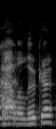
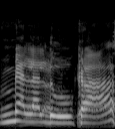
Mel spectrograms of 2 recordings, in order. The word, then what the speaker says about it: Melaleuca: And I'm like, so you're talking to me about Malaluca? – Like, first of all, we pronounce it Melaleuca.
